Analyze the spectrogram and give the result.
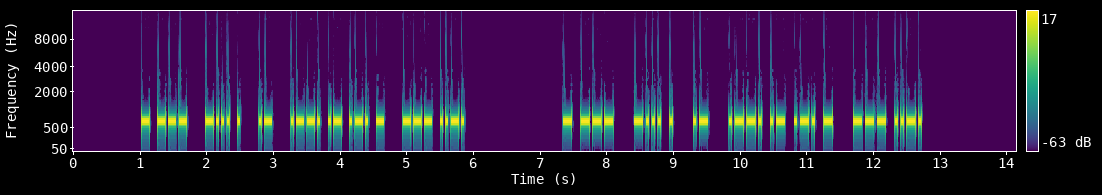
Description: Morse code, heard as a keyed tone, about 29 wpm, 700 Hz. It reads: TO BE A PART OF TO BE A PART OF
